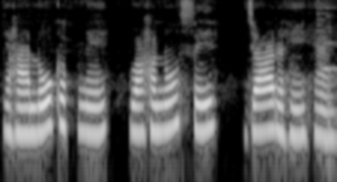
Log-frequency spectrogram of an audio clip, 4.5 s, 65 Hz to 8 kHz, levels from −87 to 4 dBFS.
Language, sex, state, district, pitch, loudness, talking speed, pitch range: Hindi, female, Madhya Pradesh, Dhar, 245 Hz, -16 LUFS, 105 wpm, 235-260 Hz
